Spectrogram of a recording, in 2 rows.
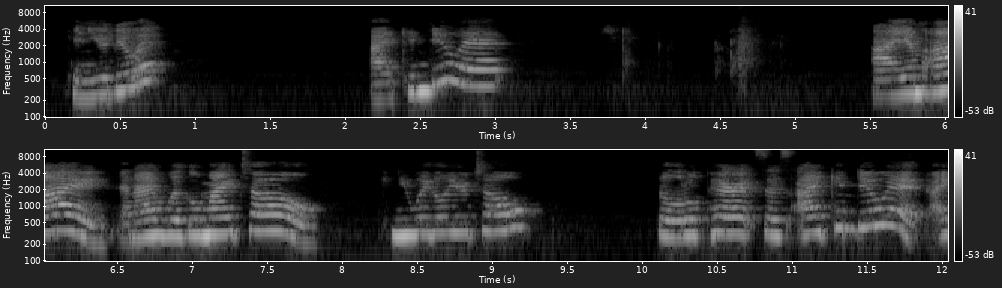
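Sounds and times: book page turning rustle: 3.8 - 5.0.

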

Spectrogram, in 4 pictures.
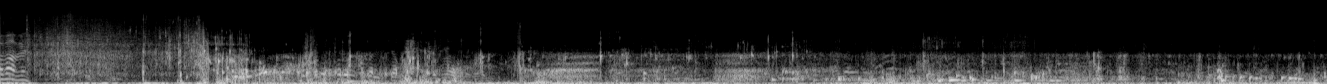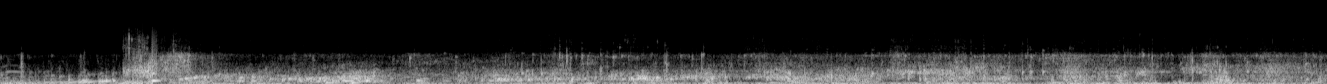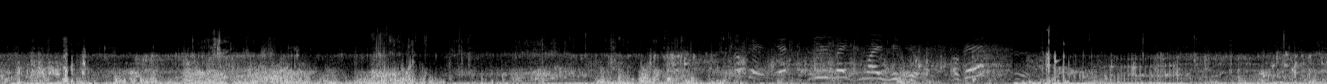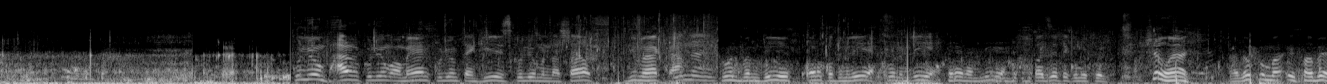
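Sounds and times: water splash: 0.0 - 52.5
bubbling and gurgling: 0.0 - 53.0
underwater water noise: 0.0 - 53.0.

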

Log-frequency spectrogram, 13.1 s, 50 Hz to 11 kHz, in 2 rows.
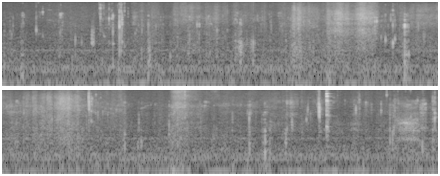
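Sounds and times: chewing: 0.0 - 4.3, 4.9 - 13.0
breathing: 12.4 - 13.0.

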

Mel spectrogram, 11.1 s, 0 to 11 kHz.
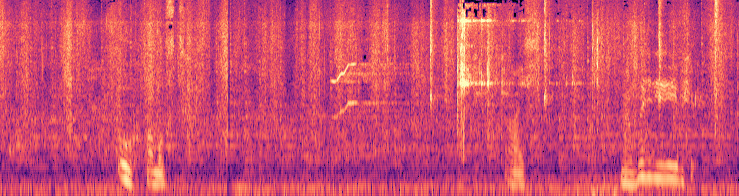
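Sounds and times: footsteps on grass: 0.0 - 11.0
low wind rumble: 0.0 - 11.0
sharp metallic clink: 6.8 - 8.2.

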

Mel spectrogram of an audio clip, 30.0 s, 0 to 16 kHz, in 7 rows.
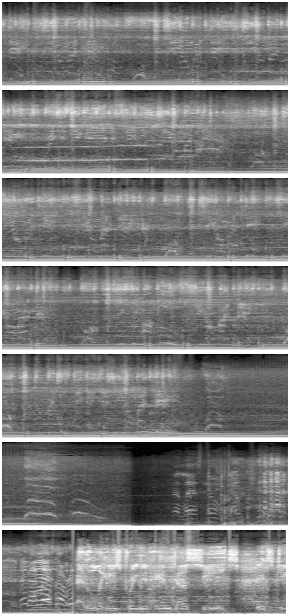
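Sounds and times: loud rap music with deep bass: 0.0 - 22.8, 24.0 - 30.0.

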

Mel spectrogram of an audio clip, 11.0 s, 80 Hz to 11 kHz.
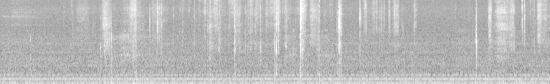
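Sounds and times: trading cards handled: 2.0 - 8.4.

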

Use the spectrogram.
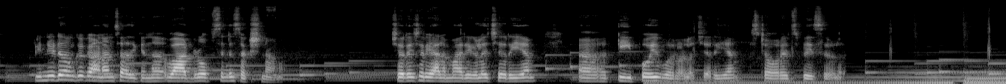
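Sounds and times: background music: 0.0 - 10.0
person talking: 0.3 - 3.0, 3.9 - 8.5.

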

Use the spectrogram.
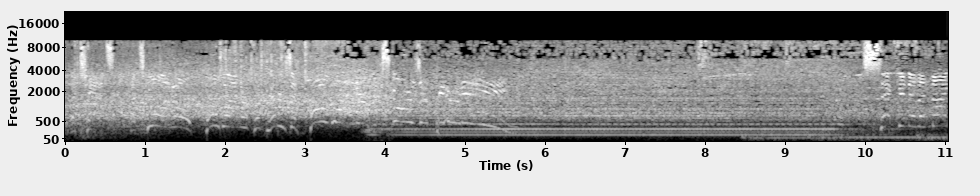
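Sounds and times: crowd cheering: 0.0 - 11.0
arena goal horn blaring: 3.0 - 11.0.

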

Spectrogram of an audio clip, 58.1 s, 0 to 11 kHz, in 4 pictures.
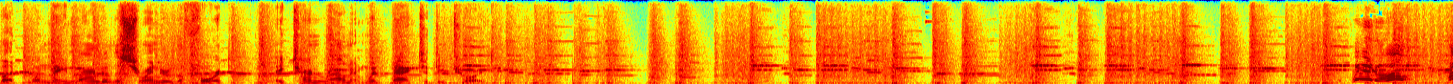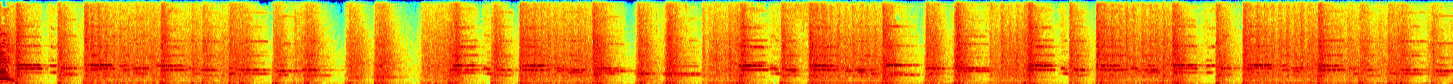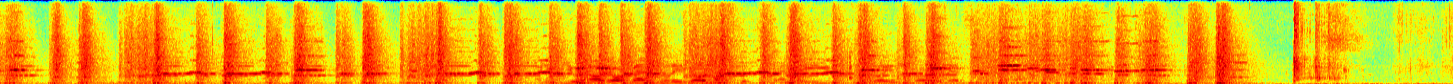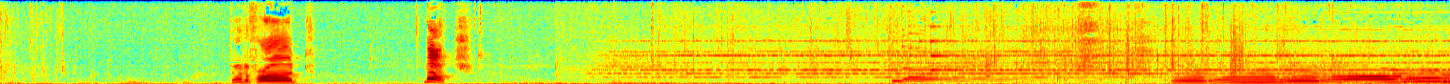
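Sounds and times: rapid snare drum strokes: 0.0 - 41.6
high fife melody: 52.4 - 54.1, 55.2 - 58.0.

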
